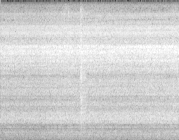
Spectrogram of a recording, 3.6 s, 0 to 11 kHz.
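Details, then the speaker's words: Crate CA series acoustic amp, gains at 0, master at 3 o'clock, reverb return maxed: steady, bright hiss with no rhythm or change; reverb return shows the white noise syndrome, aging DSP chips suspected. "And you can see that, or hear, that reverb return has the white noise syndrome."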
